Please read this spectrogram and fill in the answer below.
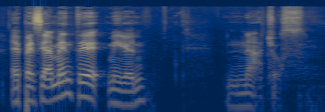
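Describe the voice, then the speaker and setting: Ordinary pitch variation runs through this man's speech. He talks very slowly. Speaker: podcast host. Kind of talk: casual chat.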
